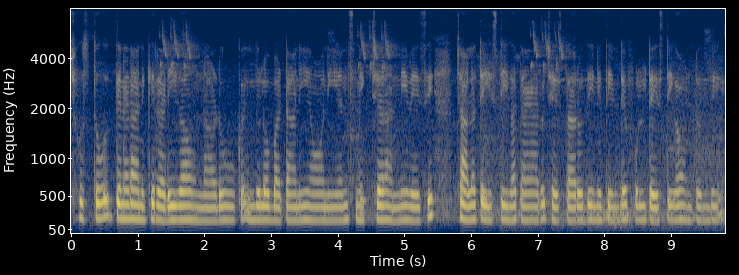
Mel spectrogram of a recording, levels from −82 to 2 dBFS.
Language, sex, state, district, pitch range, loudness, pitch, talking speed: Telugu, female, Telangana, Nalgonda, 180-190 Hz, -18 LUFS, 185 Hz, 135 wpm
